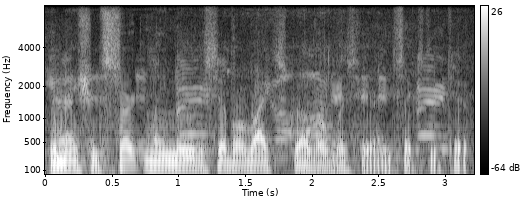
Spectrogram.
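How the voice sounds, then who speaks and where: A man in his sixties, a retired news anchor, looking back on his career in a relaxed interview and chuckling easily. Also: low-pitched, fast talker, vocal fry, background noise. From United States. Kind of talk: reflective interview recollection. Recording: faint music underneath.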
